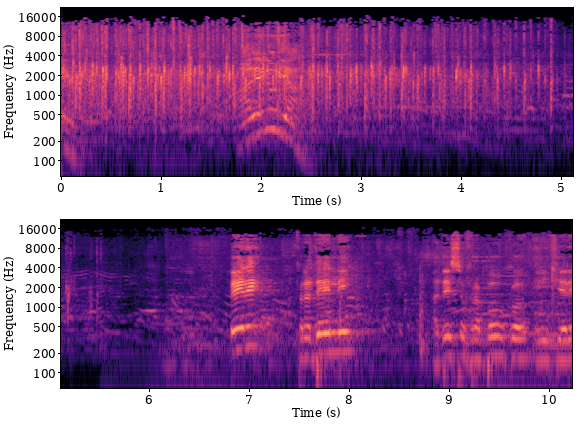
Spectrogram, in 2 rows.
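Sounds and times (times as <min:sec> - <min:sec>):
audience applauding children: 0:00.0 - 0:05.6
speech: 0:02.0 - 0:02.6, 0:06.8 - 0:08.2, 0:08.8 - 0:10.2.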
